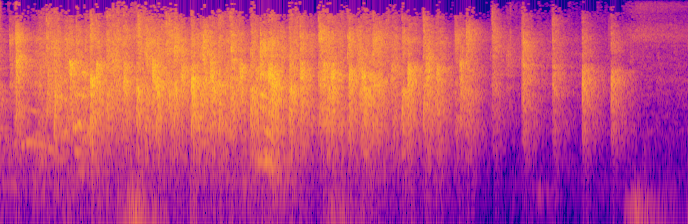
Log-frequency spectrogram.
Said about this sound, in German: Geben wir doch Jesus einen Applaus.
